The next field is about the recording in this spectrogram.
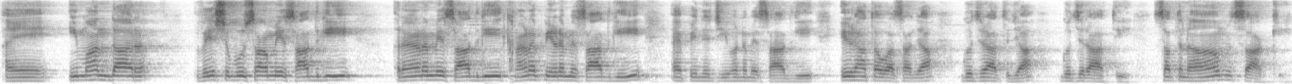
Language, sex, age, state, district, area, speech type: Sindhi, male, 60+, Gujarat, Surat, urban, spontaneous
